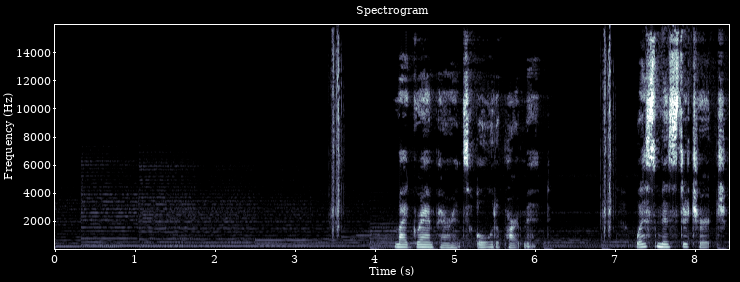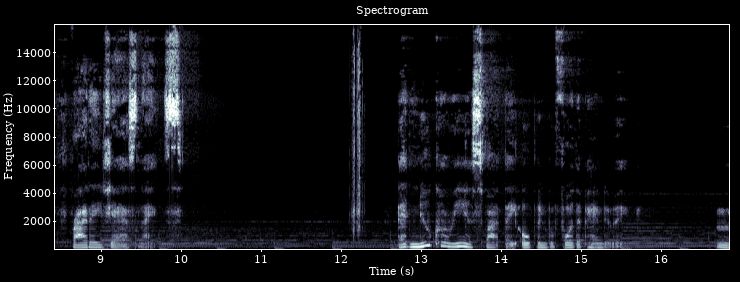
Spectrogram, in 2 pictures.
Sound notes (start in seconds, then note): 0.2 gentle music; 3.4 camera shutter clicking; 6.8 camera shutter clicking; 12.1 camera shutter clicking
